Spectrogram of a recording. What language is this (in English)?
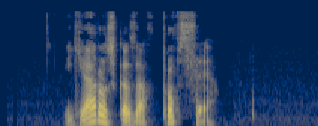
Ukrainian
